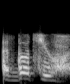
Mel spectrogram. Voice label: covering friend, gendarmerie fem; vo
